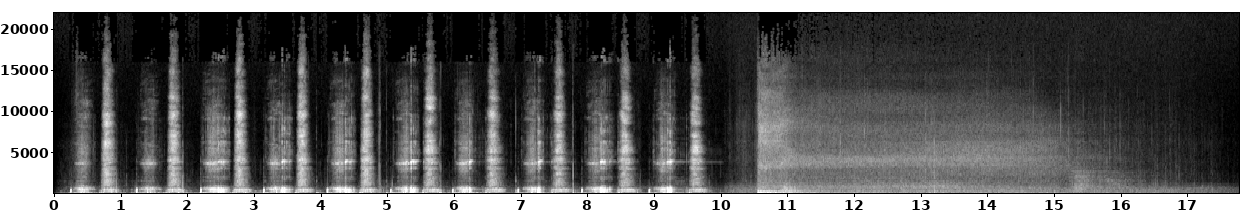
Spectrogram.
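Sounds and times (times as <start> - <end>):
blood pressure monitor pumping: 0.2 - 9.8
air releasing quickly from blood pressure cuff: 10.5 - 16.3.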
